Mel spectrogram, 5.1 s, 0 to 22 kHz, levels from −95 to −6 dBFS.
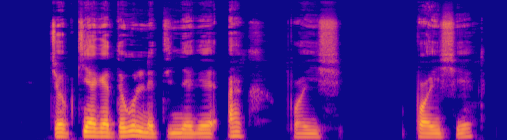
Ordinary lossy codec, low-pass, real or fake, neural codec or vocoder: none; none; real; none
